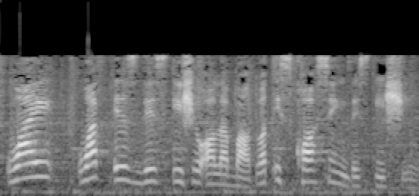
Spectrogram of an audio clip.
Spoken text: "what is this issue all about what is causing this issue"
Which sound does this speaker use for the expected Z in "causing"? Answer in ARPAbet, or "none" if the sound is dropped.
S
